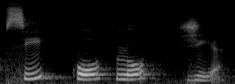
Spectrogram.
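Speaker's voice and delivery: Psicologia broken slowly into psi, co, lo, gia; slow Psicologia with a gap after each syllable; syllable-by-syllable split. Shown as a demonstration. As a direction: say Psicologia one syllable at a time. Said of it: "Agora eu consigo fazer a separação de sílaba".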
